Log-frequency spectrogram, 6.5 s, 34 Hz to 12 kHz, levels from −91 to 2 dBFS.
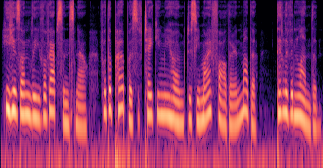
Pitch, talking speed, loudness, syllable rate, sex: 200 Hz, 215 wpm, -17 LUFS, 5.7 syllables/s, female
